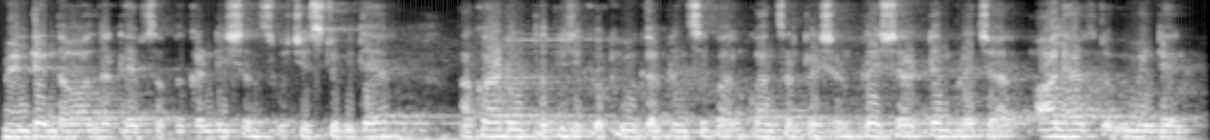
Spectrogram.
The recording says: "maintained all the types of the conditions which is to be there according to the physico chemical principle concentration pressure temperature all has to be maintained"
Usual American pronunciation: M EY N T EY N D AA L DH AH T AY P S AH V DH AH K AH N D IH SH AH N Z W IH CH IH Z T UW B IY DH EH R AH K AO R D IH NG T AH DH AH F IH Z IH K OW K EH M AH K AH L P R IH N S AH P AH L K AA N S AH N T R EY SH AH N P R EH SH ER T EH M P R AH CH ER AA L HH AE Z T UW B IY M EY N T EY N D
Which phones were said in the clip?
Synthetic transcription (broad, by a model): M EY N T EY N D AA L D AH T AY P S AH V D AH K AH N D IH SH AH N S W IH CH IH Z T UW B IY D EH R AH K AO R D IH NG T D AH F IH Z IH K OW K EH M AH K AH L P R IH N S AH P AH L K AA N S AH N T R EY SH AH N P R EH SH ER T EH M P R AH CH ER AA L HH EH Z T UW B IY M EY N T EY N D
